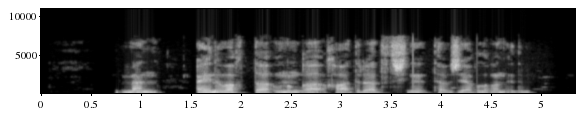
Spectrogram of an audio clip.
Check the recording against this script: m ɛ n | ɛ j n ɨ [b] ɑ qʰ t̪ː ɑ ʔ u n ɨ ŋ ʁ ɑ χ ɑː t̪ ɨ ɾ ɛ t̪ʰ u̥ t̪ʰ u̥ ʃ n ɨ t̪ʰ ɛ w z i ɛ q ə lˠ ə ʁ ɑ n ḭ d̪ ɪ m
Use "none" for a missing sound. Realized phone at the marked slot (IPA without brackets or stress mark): w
